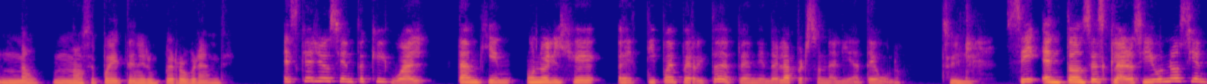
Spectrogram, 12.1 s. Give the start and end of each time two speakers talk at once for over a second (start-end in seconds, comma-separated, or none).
none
